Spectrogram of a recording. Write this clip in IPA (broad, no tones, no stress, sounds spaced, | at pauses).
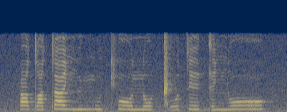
ɘ dˤ a t a ɲ y m u cʰ o n o ɡ͡ǁ o t e ɡ ɛ ɲ o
